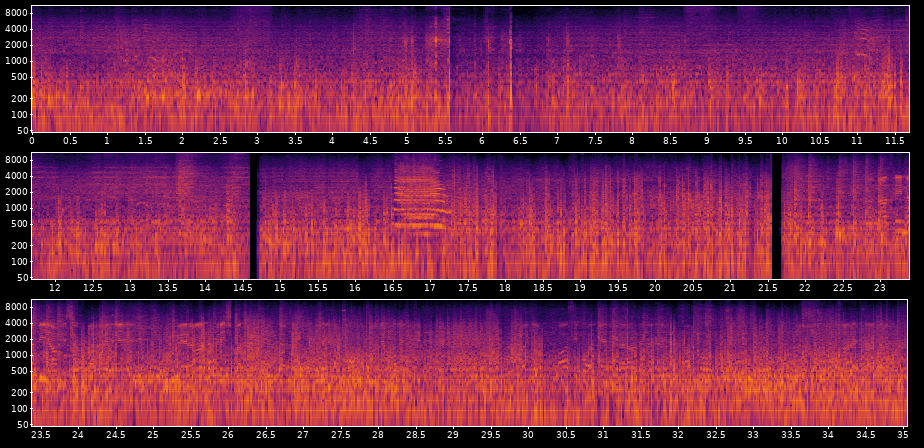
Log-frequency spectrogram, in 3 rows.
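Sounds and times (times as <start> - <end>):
rushing air: 0.0 - 23.4
train wheels rumbling on rails: 0.0 - 35.0.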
